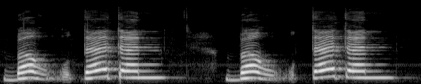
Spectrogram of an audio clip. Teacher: غین ساکن حالت میں ہلتا نہیں ہے، قلقلہ حروف میں سے نہیں ہے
